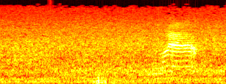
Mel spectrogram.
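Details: House cat joining its owner's workout, giving one brief, level meow late in the moment over a steady background hum and a single low knock.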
